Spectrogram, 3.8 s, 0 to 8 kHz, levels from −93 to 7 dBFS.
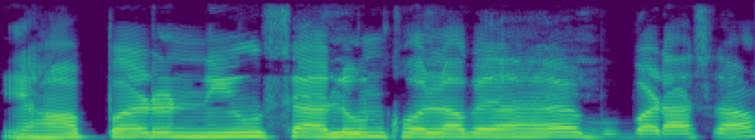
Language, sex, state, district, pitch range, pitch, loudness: Hindi, male, Bihar, Bhagalpur, 215-230 Hz, 225 Hz, -13 LUFS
